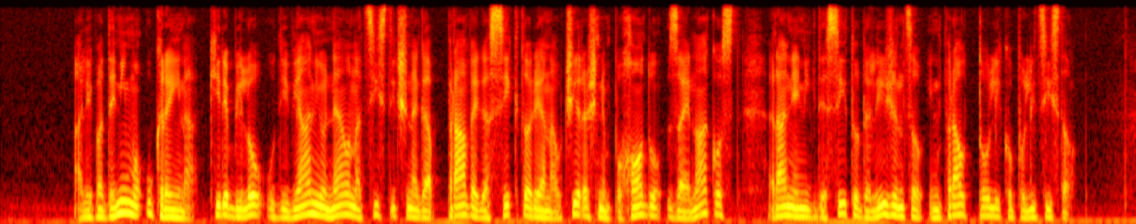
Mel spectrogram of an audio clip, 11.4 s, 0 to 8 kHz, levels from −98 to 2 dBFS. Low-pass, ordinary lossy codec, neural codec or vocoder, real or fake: 7.2 kHz; none; none; real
